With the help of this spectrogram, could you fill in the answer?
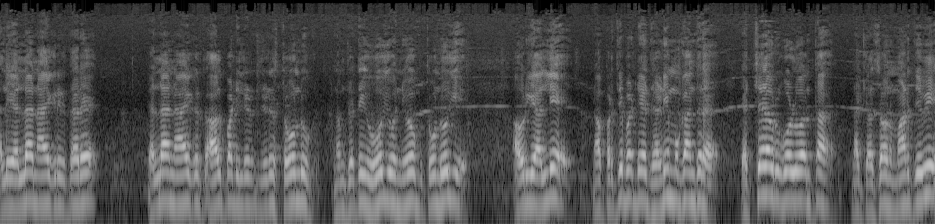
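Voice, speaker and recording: A man with a high pitch for a man talks in a monotone, flat intonation over noticeable background noise. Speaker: city mayor. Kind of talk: press conference statement.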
